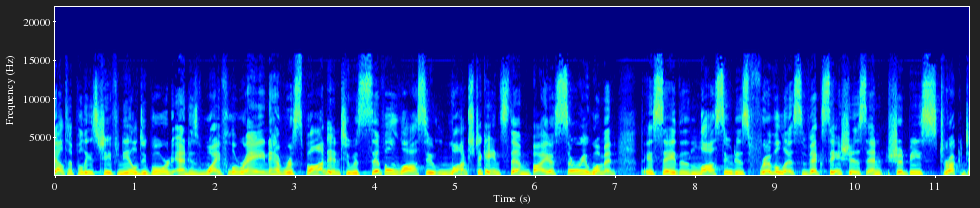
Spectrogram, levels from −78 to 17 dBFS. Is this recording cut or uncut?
uncut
